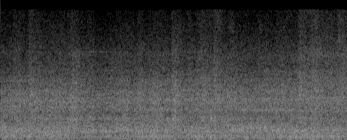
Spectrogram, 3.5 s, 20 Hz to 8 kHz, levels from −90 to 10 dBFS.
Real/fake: real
